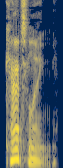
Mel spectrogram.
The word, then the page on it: catling: British English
